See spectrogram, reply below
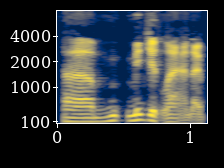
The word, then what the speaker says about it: Midtjylland: Manchester United going up against Denmark's Moneyball team, Midtjylland, I believe is how it's pronounced.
